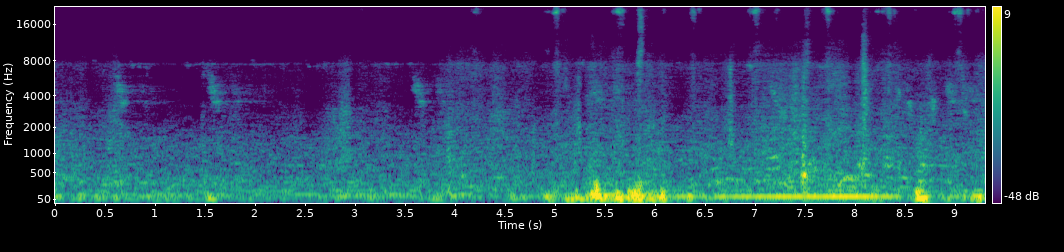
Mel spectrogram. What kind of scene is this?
residential area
